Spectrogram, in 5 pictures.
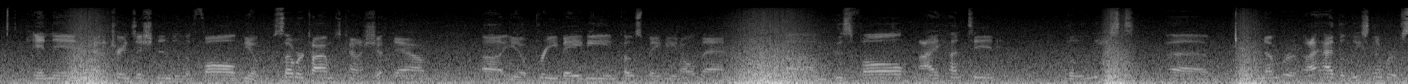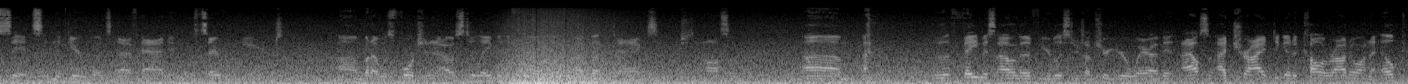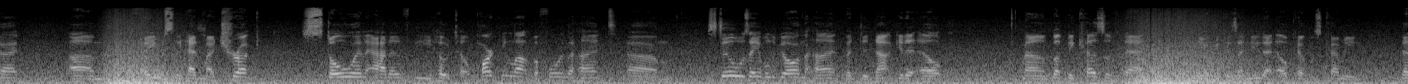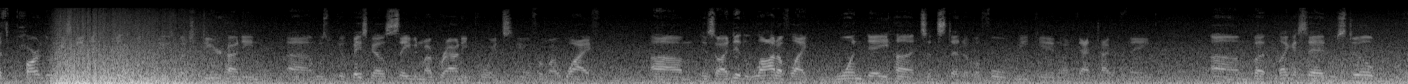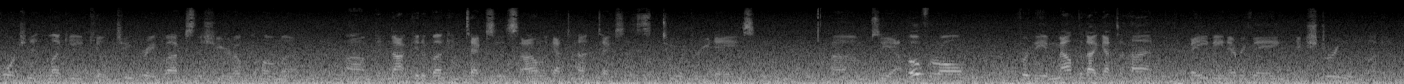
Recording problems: wind noise on the microphone; heavy; 2 dB below the speech

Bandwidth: 14.5 kHz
